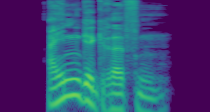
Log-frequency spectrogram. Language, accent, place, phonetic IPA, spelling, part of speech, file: German, Germany, Berlin, [ˈaɪ̯nɡəˌɡʁɪfn̩], eingegriffen, verb, De-eingegriffen.ogg
- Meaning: past participle of eingreifen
